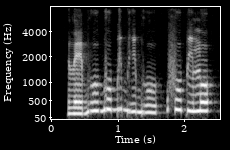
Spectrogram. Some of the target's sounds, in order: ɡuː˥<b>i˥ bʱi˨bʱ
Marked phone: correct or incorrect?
correct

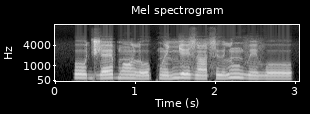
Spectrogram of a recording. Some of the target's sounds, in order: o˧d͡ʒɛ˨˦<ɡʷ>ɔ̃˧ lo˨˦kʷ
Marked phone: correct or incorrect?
incorrect: b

